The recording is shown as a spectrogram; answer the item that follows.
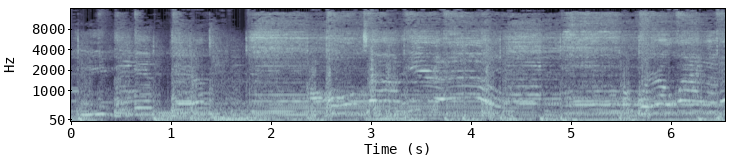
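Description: Live blues-rock band playing loudly: electric guitar, bass and drums, with notes sliding up and down, heard from within the crowd.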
